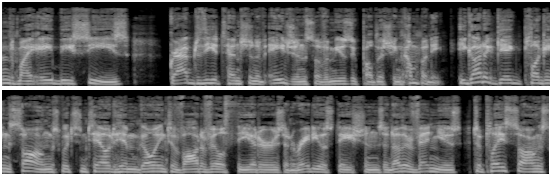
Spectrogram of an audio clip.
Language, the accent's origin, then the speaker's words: English; Youngstown, Ohio, United States; my hometown, Youngstown, Ohio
